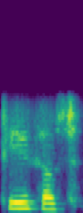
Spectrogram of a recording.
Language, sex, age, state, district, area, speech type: Kashmiri, female, 18-30, Jammu and Kashmir, Shopian, rural, conversation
